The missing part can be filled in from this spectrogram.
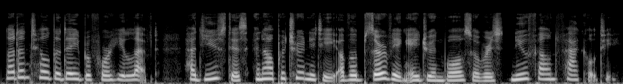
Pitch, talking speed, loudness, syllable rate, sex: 225 Hz, 175 wpm, -19 LUFS, 6.0 syllables/s, female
